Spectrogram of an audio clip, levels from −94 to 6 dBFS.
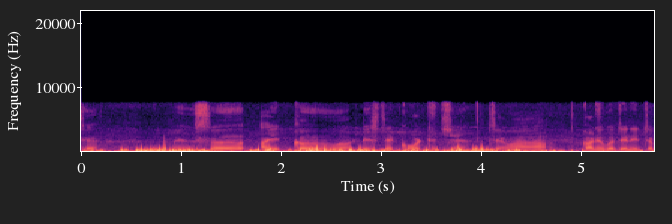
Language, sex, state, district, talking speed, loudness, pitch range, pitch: Gujarati, male, Gujarat, Gandhinagar, 115 wpm, -22 LUFS, 105-130 Hz, 120 Hz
